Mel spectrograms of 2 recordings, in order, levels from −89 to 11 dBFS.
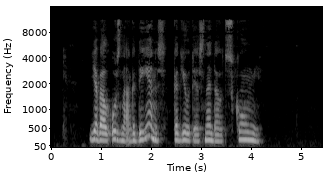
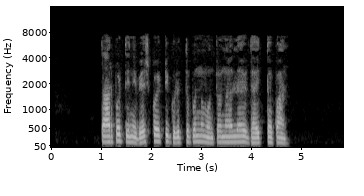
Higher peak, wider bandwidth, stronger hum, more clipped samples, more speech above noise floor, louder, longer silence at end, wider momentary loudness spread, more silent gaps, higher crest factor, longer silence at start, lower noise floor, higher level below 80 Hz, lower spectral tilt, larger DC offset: second, -10 dBFS vs -4 dBFS; first, 11.5 kHz vs 7.6 kHz; neither; neither; second, 52 dB vs 61 dB; second, -28 LUFS vs -21 LUFS; first, 1.25 s vs 1.1 s; first, 10 LU vs 4 LU; neither; about the same, 20 dB vs 18 dB; second, 0.8 s vs 1 s; about the same, -79 dBFS vs -81 dBFS; second, -68 dBFS vs -60 dBFS; about the same, -6.5 dB/octave vs -7.5 dB/octave; neither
